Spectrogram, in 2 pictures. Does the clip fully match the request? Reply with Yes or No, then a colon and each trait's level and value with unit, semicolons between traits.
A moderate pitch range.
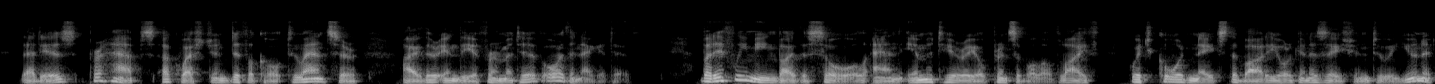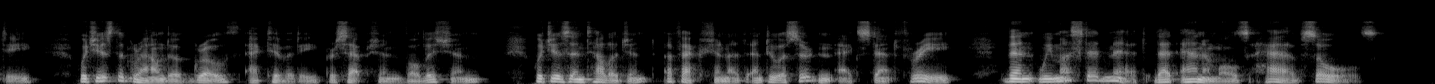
No: wide, 6.6 semitones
